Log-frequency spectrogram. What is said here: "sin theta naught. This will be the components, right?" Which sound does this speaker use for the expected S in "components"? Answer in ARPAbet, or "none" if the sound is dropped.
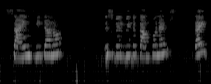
S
